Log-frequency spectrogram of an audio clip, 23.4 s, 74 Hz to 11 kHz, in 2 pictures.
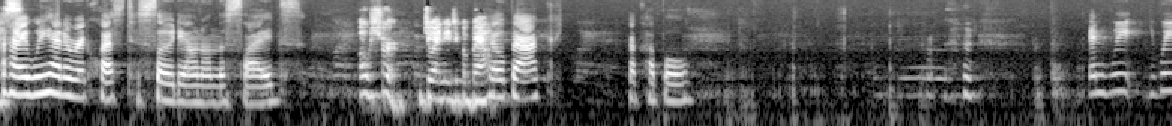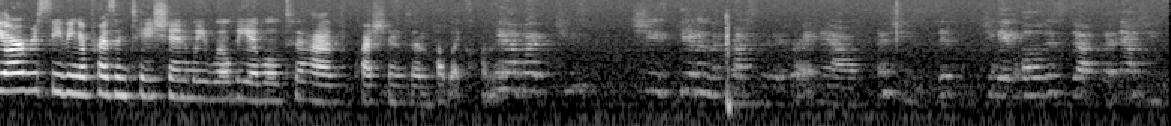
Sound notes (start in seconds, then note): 6.9 silence; 8.3 clicking sound; 9.1 chuckles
